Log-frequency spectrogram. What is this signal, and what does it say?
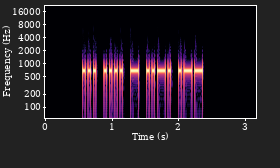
Morse code, heard as a keyed tone, about 30 wpm, 700 Hz. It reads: SHTFW
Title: Code Groups - 5 Letters - 30wpm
